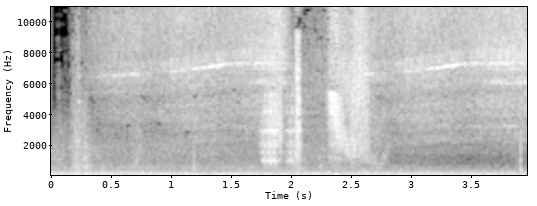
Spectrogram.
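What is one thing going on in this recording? A launch pad whooshes as a figure is flung upward.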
